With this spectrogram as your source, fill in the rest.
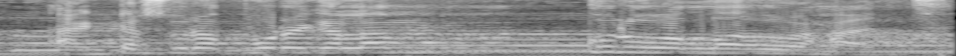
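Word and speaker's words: قل هو الله أحد: আল্লাহু আহাদ মানে কি এটা উচ্চারণই বা কেমন করে করতে হয় কুল বলুন হু আল্লাহু আহাদ তিনি আল্লাহ এক এই যে কুলহু আল্লাহু আহাদ অনেকেই বলতে পারে না কুলহু আল্লাহু কুলহু আল্লাহু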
